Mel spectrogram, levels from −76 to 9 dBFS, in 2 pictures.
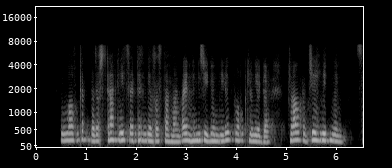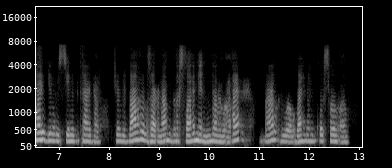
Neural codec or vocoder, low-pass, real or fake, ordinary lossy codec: codec, 16 kHz, 0.5 kbps, FreqCodec, smaller model; 7.2 kHz; fake; none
